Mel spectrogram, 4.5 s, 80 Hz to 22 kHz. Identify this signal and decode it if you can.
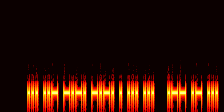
Morse code, heard as a keyed tone, about 32 wpm, 700 Hz. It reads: SUCCESS WAS
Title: Sentences from Top 1000 Words - Review Part 6 - 30wpm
